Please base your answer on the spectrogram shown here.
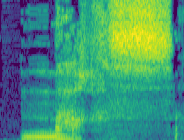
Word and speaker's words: mars: so any a way it's an exception because normally final s is not pronounced in French okay we've got some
